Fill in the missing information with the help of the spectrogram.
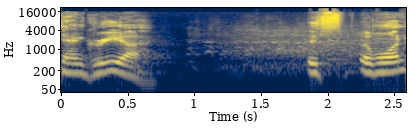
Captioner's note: congregation laughing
